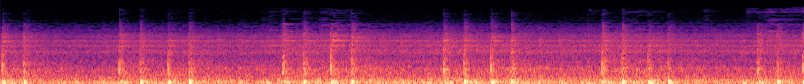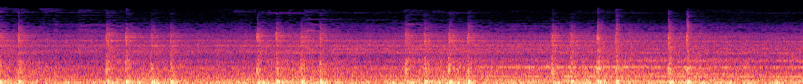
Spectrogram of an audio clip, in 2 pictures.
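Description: Train wheels clack rhythmically over rail joints.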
